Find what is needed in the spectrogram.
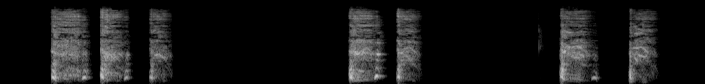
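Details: Seven hard, harsh coughs in three quick clusters separated by pauses, with gagging mentioned; hard coughing.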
